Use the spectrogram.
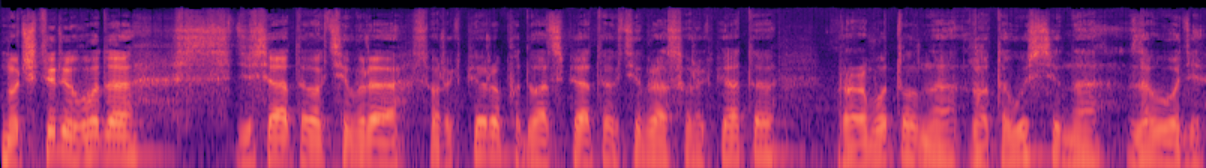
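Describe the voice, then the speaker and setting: This man speaks at a very slow pace, his fairly low pitch showing ordinary variation. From southern Belarus (Kalinkovichi). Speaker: ambassador, former vice-premier. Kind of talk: interview. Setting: studio.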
